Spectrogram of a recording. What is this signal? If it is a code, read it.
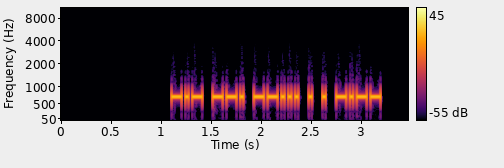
Morse code, heard as a keyed tone, about 34 wpm, 700 Hz. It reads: KG7EEY
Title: USA Call Signs - 6 Characters - 2x Character Spacing - 35wpm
